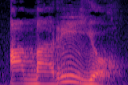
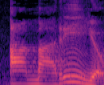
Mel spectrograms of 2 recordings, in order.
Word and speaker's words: amarillo: So Amarilla is really amarillo. Amarillo, which is the color yellow. So everywhere you see the double L, give it a Y sound.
